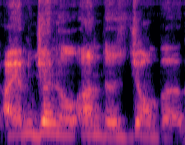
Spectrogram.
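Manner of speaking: hesitant attempt at a Norwegian general's accent; failed Norwegian accent. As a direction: try a Norwegian accent, badly. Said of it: "sorry, that's not the Norwegian accent".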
